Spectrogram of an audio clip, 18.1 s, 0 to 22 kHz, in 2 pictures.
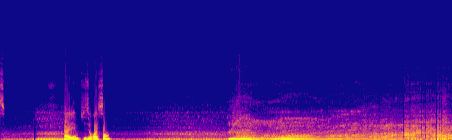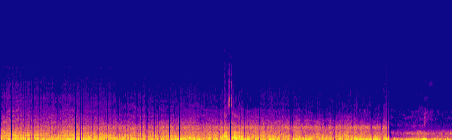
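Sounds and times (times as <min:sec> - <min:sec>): motorcycle engine revving: 0:00.0 - 0:18.0
wind rush: 0:05.6 - 0:18.0.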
